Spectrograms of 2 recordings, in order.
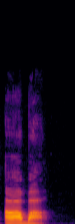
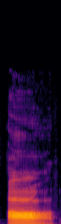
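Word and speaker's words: Av (אב): Aleph Beyet spells father, and father in the Hebrew is not pronounced Abba. It's Av. It's not 2 bets on it. Like Abba, no, that's not it.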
